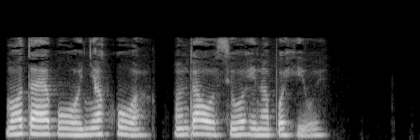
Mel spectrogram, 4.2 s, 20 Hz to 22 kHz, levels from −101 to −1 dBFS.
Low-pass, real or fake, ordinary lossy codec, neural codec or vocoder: 7.2 kHz; real; MP3, 64 kbps; none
